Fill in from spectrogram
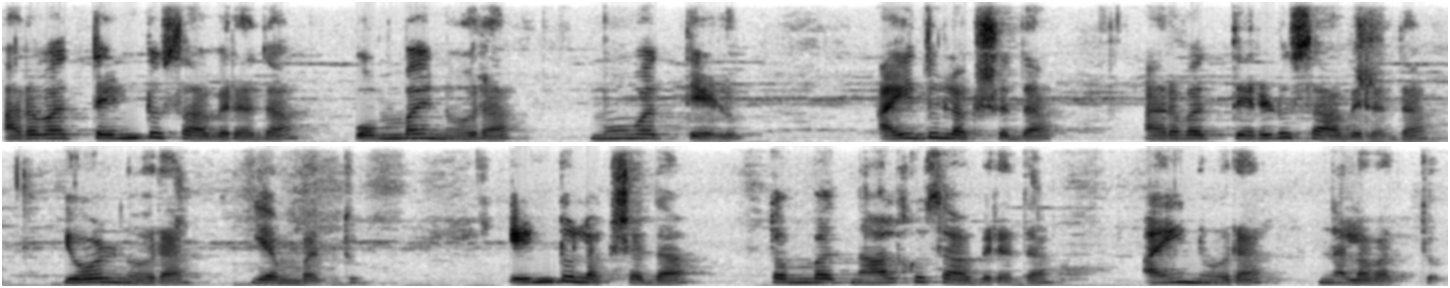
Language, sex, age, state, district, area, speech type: Kannada, female, 18-30, Karnataka, Chitradurga, urban, spontaneous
